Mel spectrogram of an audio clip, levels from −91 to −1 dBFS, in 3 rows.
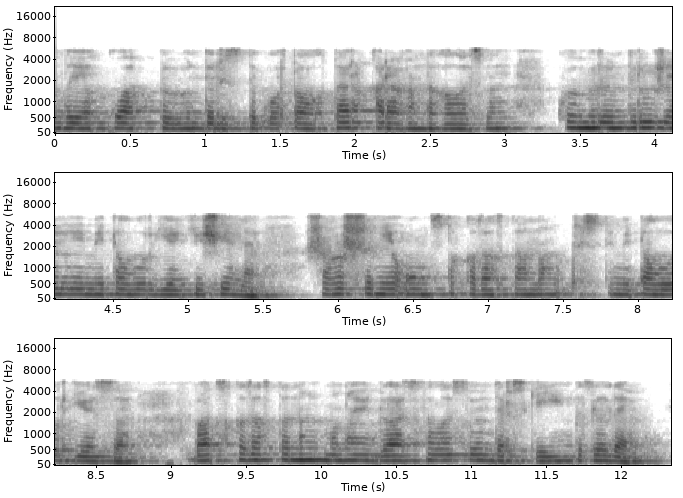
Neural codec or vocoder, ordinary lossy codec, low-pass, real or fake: codec, 24 kHz, 6 kbps, HILCodec; none; 5.4 kHz; fake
